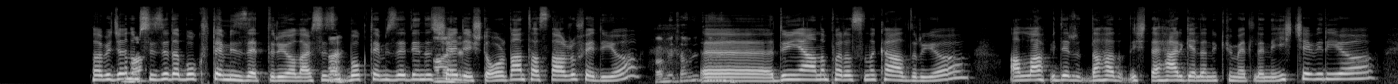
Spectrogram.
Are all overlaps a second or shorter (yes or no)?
yes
